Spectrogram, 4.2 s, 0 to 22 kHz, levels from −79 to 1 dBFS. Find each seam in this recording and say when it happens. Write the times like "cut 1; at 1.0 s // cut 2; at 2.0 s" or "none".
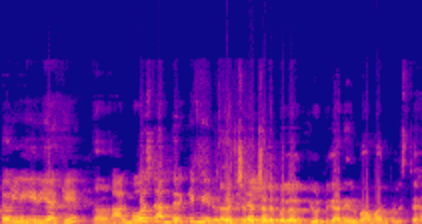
none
